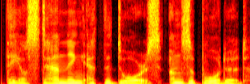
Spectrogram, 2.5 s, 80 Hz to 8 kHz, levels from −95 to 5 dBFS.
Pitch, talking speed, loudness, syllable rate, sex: 110 Hz, 170 wpm, -16 LUFS, 5.3 syllables/s, male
